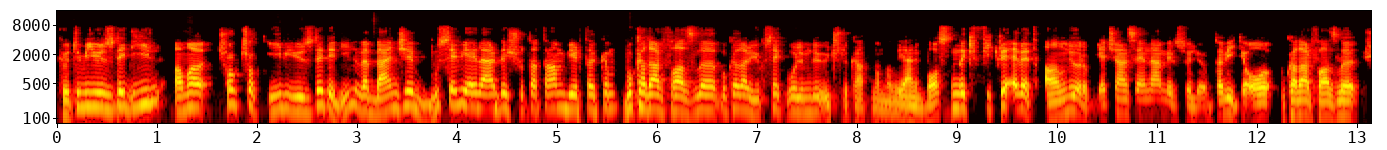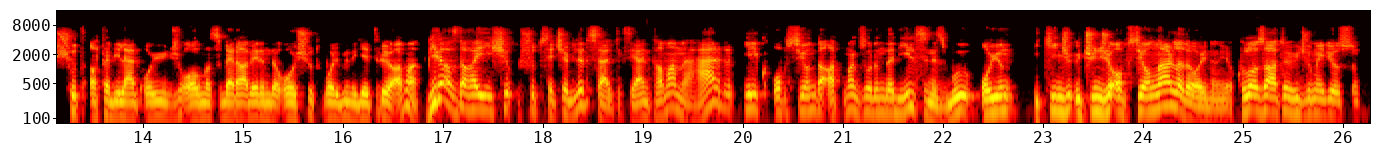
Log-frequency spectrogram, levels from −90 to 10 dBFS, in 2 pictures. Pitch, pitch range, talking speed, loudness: 140 Hz, 115-155 Hz, 185 wpm, -23 LUFS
